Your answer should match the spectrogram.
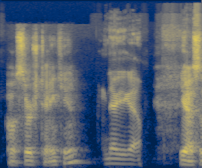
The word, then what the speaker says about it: Tankian: I have never been able to pronounce that dude's last name. Oh, Serge Tankian?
